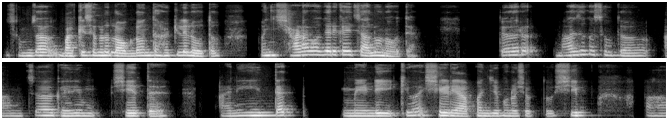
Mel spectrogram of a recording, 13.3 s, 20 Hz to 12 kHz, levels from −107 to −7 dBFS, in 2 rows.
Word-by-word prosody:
समजा 170 +2 +2 0.2
बाकी 165 +2 +2
सगळं 185 0 +4
लॉकडाऊन 165 +2 +4
तर 185 - +3
हटलेलं 185 0 +2
होतं, 150 0 0 0.4
पण 180 - +4
शाळा 190 +2 -1
वगैरे 225 0 +4
काही 225 0 +4
चालू 180 -3 +2
नव्हत्या. 140 -5 -2 0.9
तर 210 +3 -3 0.3
माझं 200 +6 -3
कसं 230 -2 -9
होतं? 165 -2 -7 0.2
आमचं 155 +3 -3
घरी 160 +1 +1
अं, 160 -1 -3 0.2
शेत 160 -1 +1
आहे 145 +1 -3 0.6
आणि 170 +3 +2 0.2
त्यात 185 0 -1 0.5
मेंढी 160 0 +3
किंवा 185 +2 -3
शेळ्या, 175 -4 +3
आपण 150 +2 -2
जे 160 0 0
म्हणू 160 -1 -3
शकतो 150 -1 -10
शीप, 180 0 -2 0.6
अ, 165 - -15
170 Hz, 150 wpm, -22 LUFS, 160-185 Hz, 0.9 s, सगळं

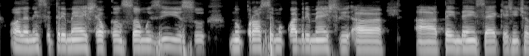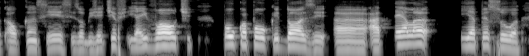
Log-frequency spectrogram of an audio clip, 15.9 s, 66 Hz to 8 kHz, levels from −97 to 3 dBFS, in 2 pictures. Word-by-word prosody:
Olha, 130 -1 +1
nesse 135 0 -7
trimestre 140 -1 -1
alcançamos 130 0 -3
isso. 135 - -7 0.4
No 130 0 -2
próximo 135 +2 -2
quadrimestre, 130 -1 -2
a 120 -2 +1 0.5
a 115 0 0
tendência 130 -2 -1
é 120 - -7
que - - -13
a - - -7
gente 120 +1 -7
alcance 125 +1 -3
esses 130 -4 -6
objetivos”, 120 +7 -6
e 140 - -5
aí - - 0
volte, 160 +1 +6 0.4
pouco 180 0 +4
a 170 - +5
pouco, 165 -4 +1
e 145 - -2
dose 135 -5 +3
a 120 +1 +2
a - - -4 0.2
tela 185 +2 +5 0.5
e 155 +1 +1
a 155 - +3
pessoa. 140 -7 -3
130 Hz, 120 wpm, -22 LUFS, 120-145 Hz, 0.5 s, volte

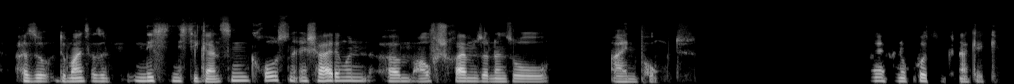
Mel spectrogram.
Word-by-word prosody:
Also, 145 -1 +1
du 160 -3 -3
meinst 150 +3 +4
also, 145 -1 -2 0.2
nich 170 -1 -1
nicht 155 -3 -4
die 145 - -2
ganzen 145 +8 +1
großen 180 0 -1
Entscheidungen, 165 +1 +3
ähm, 150 0 +2
aufschreiben, 145 +1 +3
sondern 140 -1 0
so 135 -1 -1 0.6
ein 125 -1 -1
Punkt? - - -12 1.8
Einfach 165 -3 -2
nur 145 -3 -2
kurz 155 -2 +1
und - - -27
knackig. - - -7
150 Hz, 125 wpm, -23 LUFS, 140-165 Hz, 1.8 s, meinst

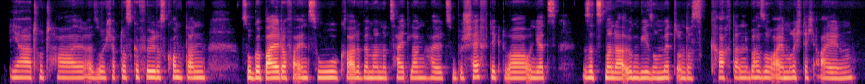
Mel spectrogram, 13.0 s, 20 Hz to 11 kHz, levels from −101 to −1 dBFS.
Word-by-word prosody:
Ja, 205 -1 -1
total. 200 -1 -4
Also, 200 +1 -3
ich 200 +1 -6
habe 205 0 -6
das 210 -2 -2
Gefühl, 210 -1 +4
das 205 0 0
kommt 210 0 -1
dann 200 0 +1 0.5
so 205 - +1
geballt 195 0 +7
auf 200 0 +1
einen 195 0 0
zu, 200 0 +2
grade 200 -1 +1
wenn 200 -1 0
man 195 0 +1
'ne 190 -1 -3
Zeit 195 0 -3
lang 195 -1 -2
halt 190 -1 -3
so 185 0 -6
beschäftigt 210 +2 -3
war. 190 0 +1
Und 195 - -1
jetzt 195 0 -1 0.4
sitzt 200 0 +3
man 195 -1 +4
da 190 - +3
irgendwie 195 0 +1
so 190 0 -2
mit 200 +1 -1
und 190 - -3
das 185 0 -5
kracht 200 0 -3
dann 195 0 -2
über 205 +1 -2
so 200 0 -2
einem 195 0 0
richtig 200 0 -5
ein. 185 +2 -3
195 Hz, 195 wpm, -23 LUFS, 195-205 Hz, 0.5 s, geballt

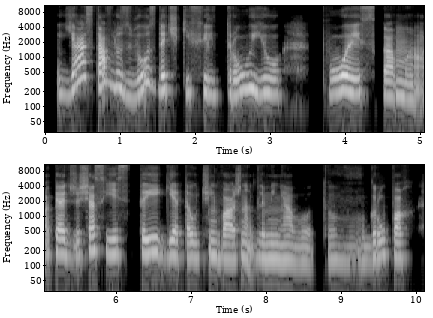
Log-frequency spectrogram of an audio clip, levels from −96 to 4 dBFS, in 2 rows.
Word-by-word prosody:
Я 185 - +4
ставлю 305 -10 +4
звёздочки, 210 - 0
фильтрую 185 +1 -2 0.5
поиском. 185 -4 +2 0.2
Опять 175 -3 +2
же, 155 - -8
щас 195 +6 +1
есть 170 -1 -4
теги, 170 -2 +1
это 150 -2 -1
очень 150 +2 -5
важно 140 0 0
для 150 -1 -6
меня 135 -1 -4
вот 120 -1 -11 0.2
в 125 -1 -13
группах. 150 0 -3
170 Hz, 105 wpm, -25 LUFS, 145-195 Hz, 0.5 s, Я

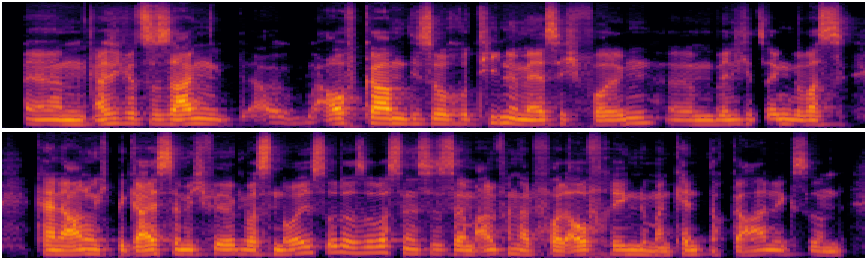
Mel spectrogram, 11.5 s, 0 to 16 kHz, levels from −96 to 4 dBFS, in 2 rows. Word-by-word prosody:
Ähm, 125 -1 -1
also 130 +3 +2
ich 150 - -7
würde 150 -2 -5
so 140 -1 +4
sagen, 135 0 +4 0.5
Au - - -14
Aufgaben, 145 0 +5
die 140 - -10
so 140 0 +1
routinemäßig 130 -2 -1
folgen, 140 +7 -4
ähm, 120 -1 -7
wenn 125 +1 -3
ich 130 - -7
jetzt 130 -1 -10
irgendwo 135 -2 -3
was 125 0 +1 0.3
keine 125 -2 +3
Ahnung, 135 +3 +4
ich 130 0 -7
begeistere 135 +2 +4
mich 125 0 -2
für 135 - -2
irgendwas 125 -2 +2
Neues 150 +8 -1
oder 180 -3 -3
sowas. 175 +2 -2
Dann 140 - -4
ist 130 0 -3
es 130 0 -4
am 125 -1 -1
Anfang 130 +2 -5
halt 115 0 -4
voll 115 -1 -1
aufregend 125 0 -1
und 115 - -6
man 105 0 -6
kennt 125 0 -5
noch - - -13
gar 125 - -4
nix 125 -1 -5
und, 105 -3 -9
130 Hz, 225 wpm, -23 LUFS, 125-140 Hz, 0.5 s, Aufgaben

